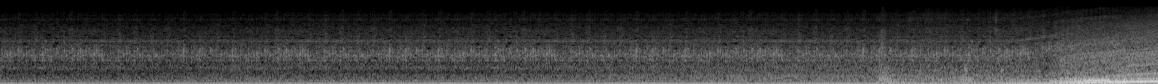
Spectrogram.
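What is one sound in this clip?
A bus engine hums at idle.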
